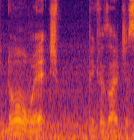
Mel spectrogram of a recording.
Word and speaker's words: Norwich: kind of debate thing where I was say norit because I just say it because of my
